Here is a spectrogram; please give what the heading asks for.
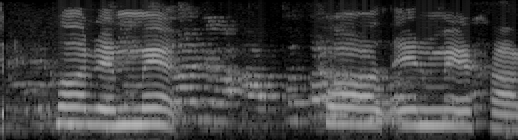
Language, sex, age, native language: Icelandic, male, 9, Icelandic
